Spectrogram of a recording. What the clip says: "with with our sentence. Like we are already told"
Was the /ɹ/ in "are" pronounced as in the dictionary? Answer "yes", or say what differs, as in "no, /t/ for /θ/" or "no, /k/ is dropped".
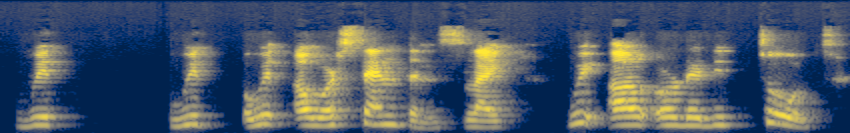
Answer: no, /l/ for /ɹ/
